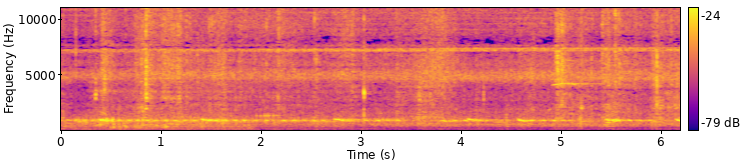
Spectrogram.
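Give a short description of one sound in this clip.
A baby monkey squeaks softly, again and again.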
